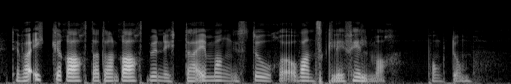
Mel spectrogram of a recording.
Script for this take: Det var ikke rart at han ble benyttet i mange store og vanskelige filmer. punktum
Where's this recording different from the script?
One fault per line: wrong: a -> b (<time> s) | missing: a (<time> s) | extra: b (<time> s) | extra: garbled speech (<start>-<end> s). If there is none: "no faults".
wrong: ble -> rart (1.2 s)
